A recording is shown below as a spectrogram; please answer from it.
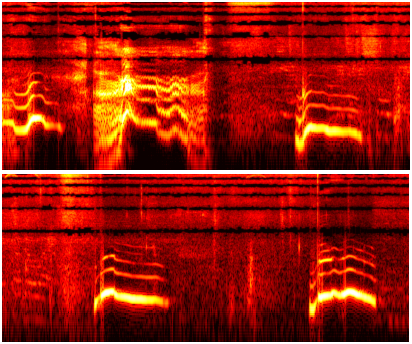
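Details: Jaffa, a dog howling together with its owner, gives short whimpering howls that slide downward, each about a second long and repeated every three seconds, with quiet room sound between them.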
